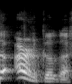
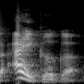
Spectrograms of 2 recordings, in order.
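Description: First: 二 in 二哥哥 said with a clear curled èr; standard èr. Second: 艾哥哥, the southern slip of ài for èr. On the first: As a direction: say 二哥哥 with a proper retroflex èr. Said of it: "她叫的不是二哥哥，是艾哥哥". (二哥哥的“二”读标准卷舌音èr) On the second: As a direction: say 艾哥哥 with an open ài, no curled r. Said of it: "因为他二爱不分". (把“二”咬成“艾哥哥”的ài音) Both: Shown as a demonstration.

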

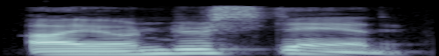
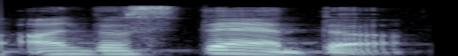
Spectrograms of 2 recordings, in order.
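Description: First: "understand" ending in a barely released D; light final D. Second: "understand" with an extra "de" after the final D; over-released D. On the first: Teacher giving learners the correct take, light final D. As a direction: let the D of "understand" fade with no extra syllable. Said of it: "也是一个轻轻的发的". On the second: Teacher warning learners against this, over-pronounced final D. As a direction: sound the last D of "understand" fully, as an added syllable. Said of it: "但不要发成". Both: Shown as a demonstration.

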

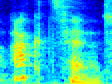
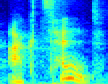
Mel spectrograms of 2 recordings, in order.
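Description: First: "accent" stressed on the wrong syllable, as learners say it; misplaced stress. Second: "accent" stressed on the second syllable; correct stress. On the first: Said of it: "很多同学把第一个读成". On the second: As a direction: put the stress on the end, acCENT. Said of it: "正确的重音在accent第二个". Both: Shown as a demonstration.

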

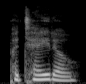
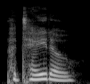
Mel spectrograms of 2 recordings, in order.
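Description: Both takes have the same delivery.

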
